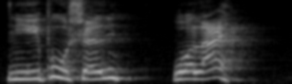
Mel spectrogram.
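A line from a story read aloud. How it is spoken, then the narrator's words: Angry. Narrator (Chinese): 包公就一脸怒气的说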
